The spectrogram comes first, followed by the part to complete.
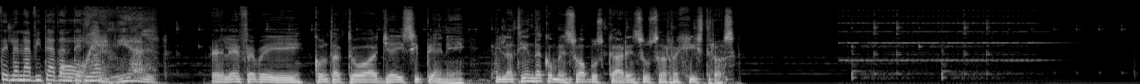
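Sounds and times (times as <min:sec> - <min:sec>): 
speech: 0:00.0 - 0:07.5
telephone bell ringing for an incoming call: 0:08.4 - 0:11.0.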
